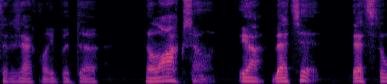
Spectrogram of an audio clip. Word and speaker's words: naloxone: And see, that's what I didn't know how to pronounce it exactly, but naloxone.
